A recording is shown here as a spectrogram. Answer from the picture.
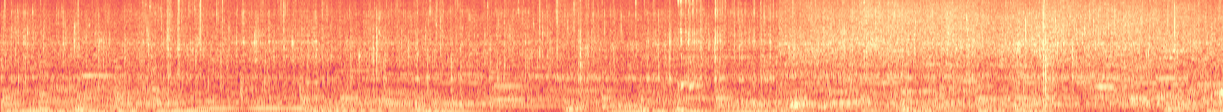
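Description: Spices and golden raisins frying in hot olive oil in a stainless steel pot, a steady sizzle that grows louder about four seconds in. A few light clicks come from the pot as it is stirred.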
